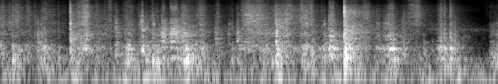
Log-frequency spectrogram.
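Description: A carbon fiber fender flare being pressed and worked by hand onto a car's wheel-arch lip and wheel liner: irregular rubbing and scraping with scattered clicks and creaks, and one sharp click about three and a half seconds in.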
